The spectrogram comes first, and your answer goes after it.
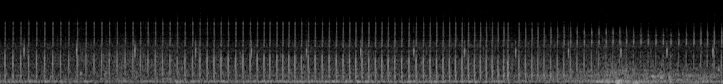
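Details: Sperm whale producing a long series of rapid broadband clicks, several per second in a regular rhythm, with fainter louder accents roughly twice a second over low rumbling background noise.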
